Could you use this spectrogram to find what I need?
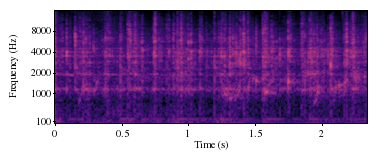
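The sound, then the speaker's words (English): A Negroni cocktail is stirred, making a quick, steady, bright clinking and rattling that runs continuously without voices. “there's something to keep people entertained while you're stirring the bejesus out of that drink”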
